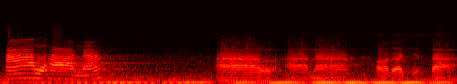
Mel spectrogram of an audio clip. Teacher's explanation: A-nya panjang lah, tidak apa? Pengucapan A tidak dua kali tapi sekali tapi panjang. · Kalau yang setelah dikasih hamzah istifham, alifnya dibaca panjang. Karena dibacanya, tapi penulisannya tetap sama.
